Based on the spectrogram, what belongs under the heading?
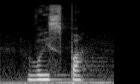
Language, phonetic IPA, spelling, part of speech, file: Belarusian, [ˈvɨspa], выспа, noun, Be-выспа.ogg
- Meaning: 1. isle, island (a contiguous area of land, smaller than a continent, totally surrounded by water) 2. islet (a small island, typically on a river or lake)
